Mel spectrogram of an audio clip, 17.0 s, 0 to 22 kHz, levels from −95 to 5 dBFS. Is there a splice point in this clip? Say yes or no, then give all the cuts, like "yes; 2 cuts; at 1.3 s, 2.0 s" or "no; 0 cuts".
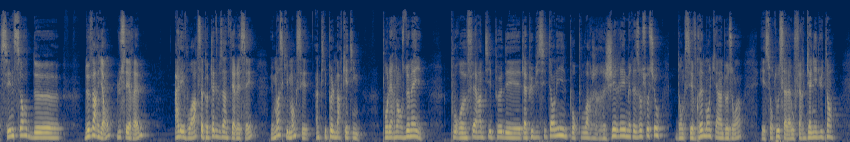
yes; 1 cut; at 13.4 s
